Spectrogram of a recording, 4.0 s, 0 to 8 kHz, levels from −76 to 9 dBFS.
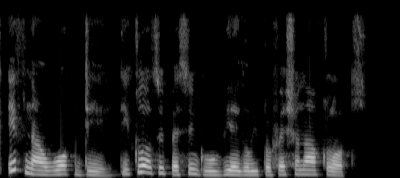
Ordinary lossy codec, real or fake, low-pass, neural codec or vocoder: none; real; 7.2 kHz; none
